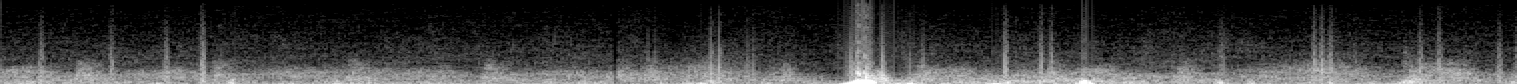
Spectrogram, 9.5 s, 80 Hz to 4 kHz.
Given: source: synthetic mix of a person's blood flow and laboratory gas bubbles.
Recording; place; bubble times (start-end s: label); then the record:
Doppler ultrasound of blood flow; subclavian vein
no bubbles
From the record:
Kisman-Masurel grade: 000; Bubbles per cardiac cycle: 0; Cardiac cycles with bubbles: 0%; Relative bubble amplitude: no bubbles discernible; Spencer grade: 0 (complete lack of bubble signals)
